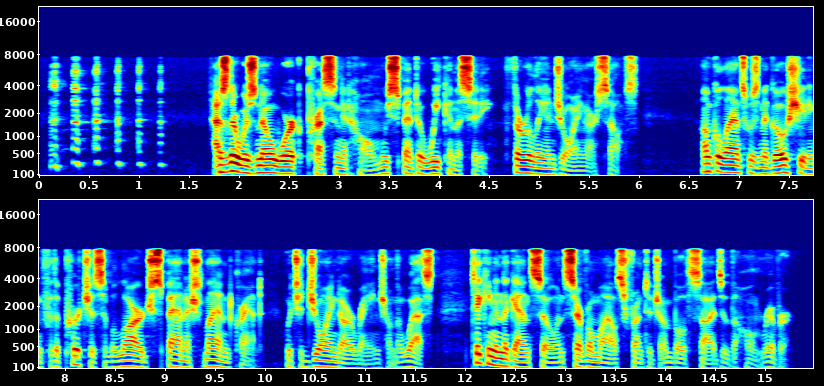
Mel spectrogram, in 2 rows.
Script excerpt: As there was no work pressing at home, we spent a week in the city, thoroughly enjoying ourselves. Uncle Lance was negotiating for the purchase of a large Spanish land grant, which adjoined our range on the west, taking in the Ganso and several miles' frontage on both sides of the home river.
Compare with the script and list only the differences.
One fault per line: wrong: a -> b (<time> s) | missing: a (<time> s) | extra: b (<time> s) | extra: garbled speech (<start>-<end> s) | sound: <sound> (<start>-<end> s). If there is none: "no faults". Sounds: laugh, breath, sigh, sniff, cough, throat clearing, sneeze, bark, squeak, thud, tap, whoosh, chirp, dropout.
sound: laugh (0.1-1.3 s)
